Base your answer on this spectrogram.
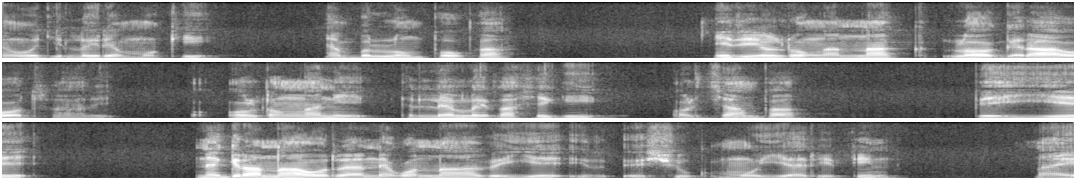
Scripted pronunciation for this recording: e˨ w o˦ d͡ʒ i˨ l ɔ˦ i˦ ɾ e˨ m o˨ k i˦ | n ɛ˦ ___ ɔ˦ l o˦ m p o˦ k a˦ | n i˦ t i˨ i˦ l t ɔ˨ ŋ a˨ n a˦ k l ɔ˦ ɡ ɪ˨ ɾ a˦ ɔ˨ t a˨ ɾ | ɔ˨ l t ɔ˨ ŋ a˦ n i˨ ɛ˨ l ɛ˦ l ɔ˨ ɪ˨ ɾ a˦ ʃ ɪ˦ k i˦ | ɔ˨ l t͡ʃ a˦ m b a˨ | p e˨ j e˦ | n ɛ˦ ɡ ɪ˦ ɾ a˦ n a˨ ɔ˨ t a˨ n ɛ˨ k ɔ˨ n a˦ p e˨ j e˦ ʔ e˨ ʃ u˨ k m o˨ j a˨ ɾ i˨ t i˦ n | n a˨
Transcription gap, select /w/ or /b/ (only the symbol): b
